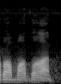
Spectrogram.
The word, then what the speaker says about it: রমাদান: বলে নেওয়ার চেষ্টা করছি আমরা রমজানও বলবো না আমরা বলার চেষ্টা করব রমাদান কারণ আল্লাহর উল্লেখ করা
